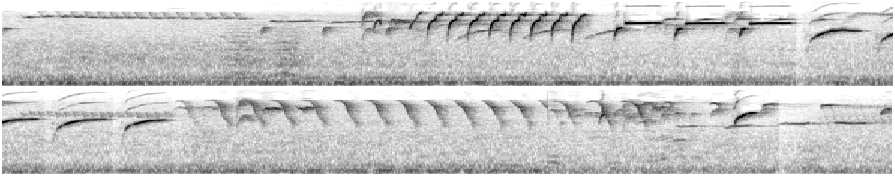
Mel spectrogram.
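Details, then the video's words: A green canary sings a varied high song: a thin held whistle, then rapid buzzy trills, repeated down-slurred whistled notes and another fast trill, tours changing every second or two above a low steady hum. "Green canary bird singing"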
